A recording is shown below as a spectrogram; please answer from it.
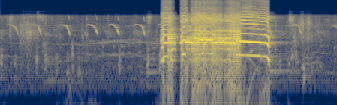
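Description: On a farm with fighting roosters, hens cluck repeatedly in the background, then a loud, close rooster crow bursts out and holds for over a second before the clucking resumes.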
